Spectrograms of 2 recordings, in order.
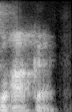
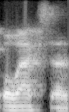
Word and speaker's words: Oaxaca: This woman just looked at me and she was like, it's pronounced Oaxaca. And I was like, what? And I was like, she's like, the place that you're saying, Oaxaca, that's not a place, it's Oaxaca.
